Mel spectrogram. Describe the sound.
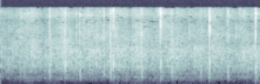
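Audience applause welcoming a speaker to a debate: fairly soft, dense clapping from many hands, continuous and even throughout.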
